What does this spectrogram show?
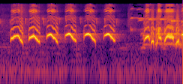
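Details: White-rumped shama phrase played to get silent shamas singing: six identical arched whistles in steady succession, a brief gap, then a denser jumble of warbled notes.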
